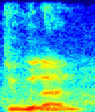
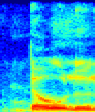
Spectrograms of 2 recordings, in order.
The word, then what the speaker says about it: Dolan: For so long, I've been calling him Tyrese Doolan. I'm going to have to get used to saying Tyrese Dolan.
